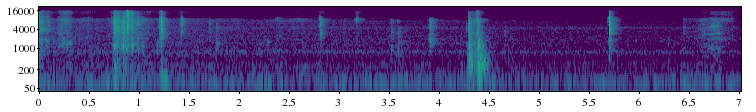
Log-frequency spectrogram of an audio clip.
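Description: Faint scattered clicks and taps of hard plastic from a handheld radio and its detached battery pack being handled, the loudest about four and a half seconds in.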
